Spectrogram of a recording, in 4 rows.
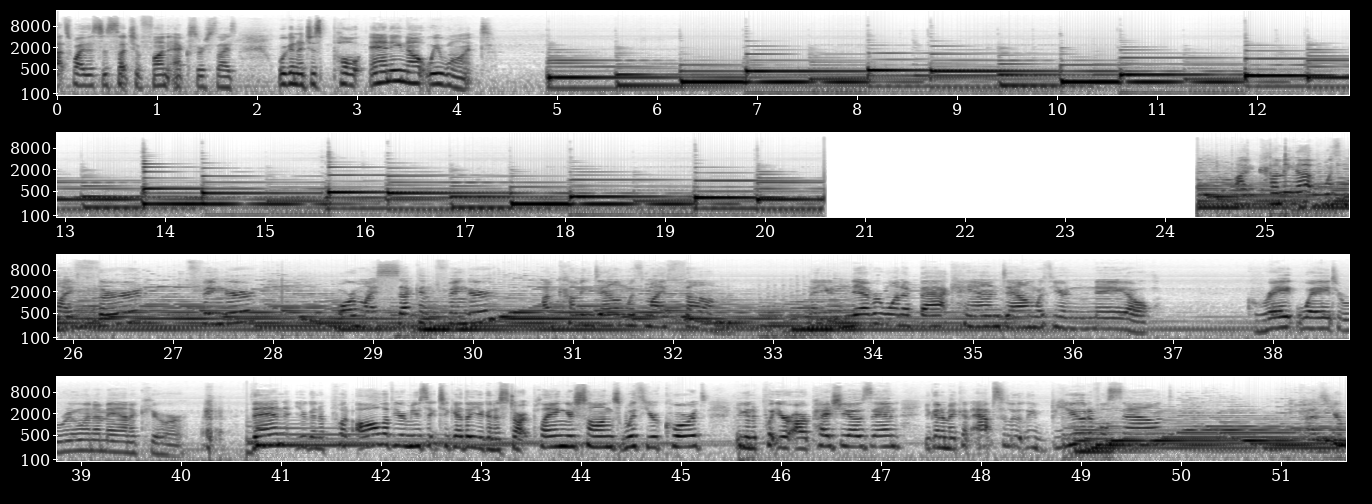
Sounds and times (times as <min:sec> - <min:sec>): Speech: 0:00.0 - 0:04.4, 0:24.7 - 0:27.8, 0:28.7 - 0:32.6, 0:33.4 - 0:36.9, 0:37.8 - 0:40.1, 0:40.7 - 0:49.9, 0:51.2 - 0:51.6
Harp: 0:04.9 - 0:20.6, 0:24.4 - 0:37.8, 0:40.7 - 0:45.8, 0:48.8 - 0:51.6.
